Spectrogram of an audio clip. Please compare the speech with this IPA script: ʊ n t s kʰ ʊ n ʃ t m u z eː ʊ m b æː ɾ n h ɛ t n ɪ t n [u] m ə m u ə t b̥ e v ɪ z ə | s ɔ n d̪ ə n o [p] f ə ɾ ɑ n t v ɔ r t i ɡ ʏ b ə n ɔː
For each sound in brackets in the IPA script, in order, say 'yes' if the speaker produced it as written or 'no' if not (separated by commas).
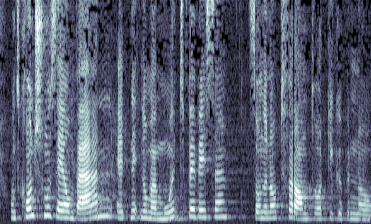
no, no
